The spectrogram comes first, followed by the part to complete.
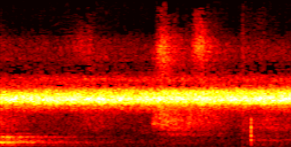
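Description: Faint chalk strokes on a blackboard, heard as a few soft scratchy smears, over a steady high-pitched drone.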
